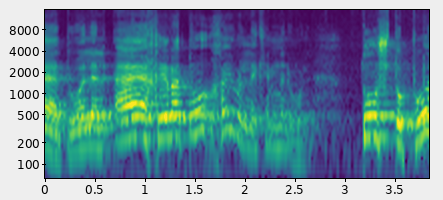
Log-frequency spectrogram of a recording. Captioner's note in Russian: Говорит на арабском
